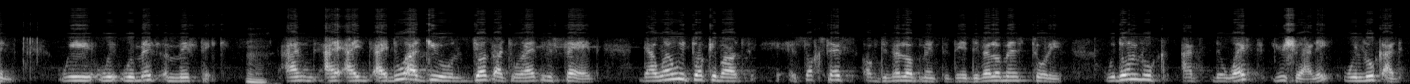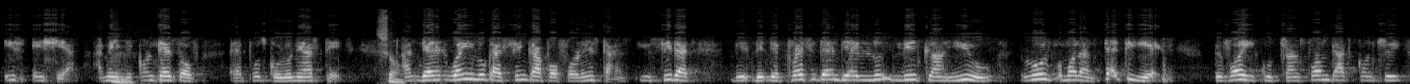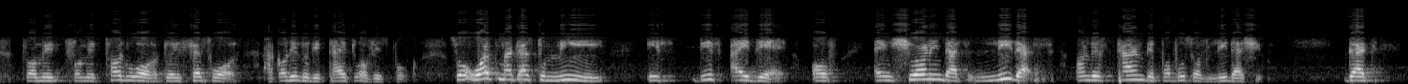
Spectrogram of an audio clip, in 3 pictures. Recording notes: To discuss this further we are joined on the line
